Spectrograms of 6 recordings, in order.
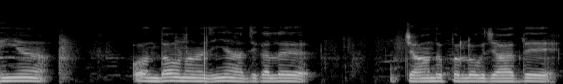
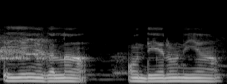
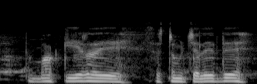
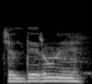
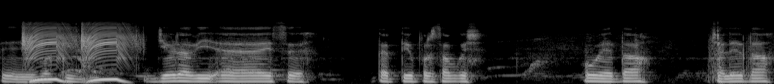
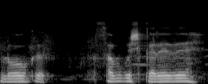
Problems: background sounds at intervals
